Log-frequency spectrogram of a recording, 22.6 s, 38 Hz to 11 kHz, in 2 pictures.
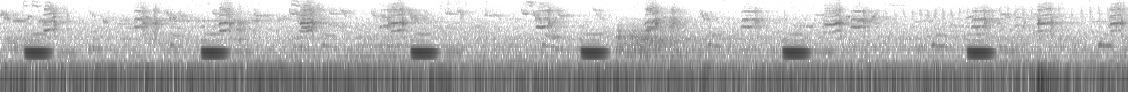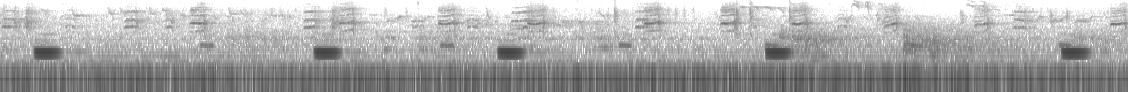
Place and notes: Kormoranów, Siemianowice Śląskie - toads, shots, runners, drone
sitting at the edge of a shallow pond, listening to the fire-bellied toads calling, distant announcements of a short marathon, a bit later the runners passing by, a drone appears, shots all the time
(Sony PCM D50, DPA4060)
